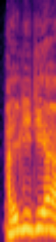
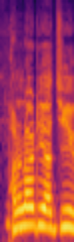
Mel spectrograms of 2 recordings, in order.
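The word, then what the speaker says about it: Valyria: 방송을 들은 후배가 와서 형 그런데 발리리아 아니에요? 라고 얘기를 하는 거예요. 아니 이 무식한 놈아 발리리아가 말이 되냐 발음도 이상하고 발라리아지 그리고 책을 이렇게 펼쳐 발리리아인 거예요.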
